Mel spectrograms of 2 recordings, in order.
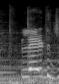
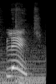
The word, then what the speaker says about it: pledge: जैसे कि मैं बोलूँ प्लेज, तो यहाँ पे PLEDGE इज the correct spelling, but हमने प्लेड्ज नहीं बोला, हमने बोला प्लेज, तो यहाँ पे D हो गया साइलेंट।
